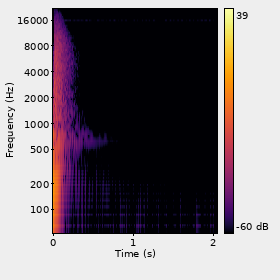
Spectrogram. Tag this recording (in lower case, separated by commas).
drum, percussion, musical instrument, music, snare drum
